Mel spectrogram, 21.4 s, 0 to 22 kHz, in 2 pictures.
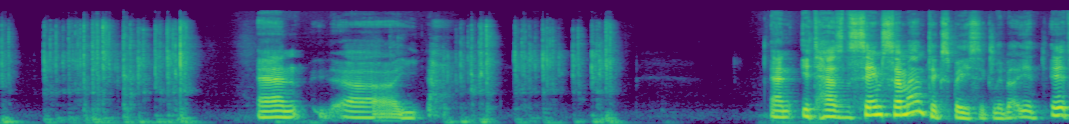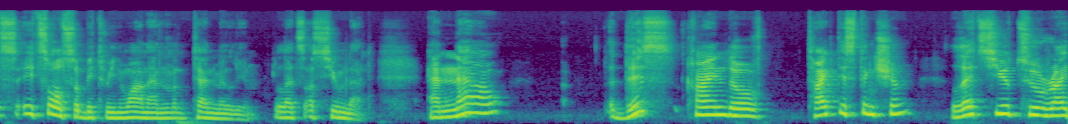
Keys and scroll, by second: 0.0 ctrl+shift+Left, 0.2-1.5 typing, 4.4 Left, 4.9-5.9 typing, 6.0 ctrl+s.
